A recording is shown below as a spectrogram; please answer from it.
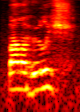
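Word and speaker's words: Ballachulish: now um this is one i really like balahoolish and it's an open highlands and it's b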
